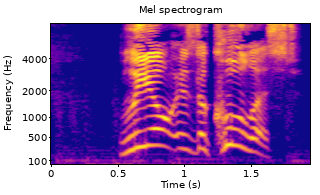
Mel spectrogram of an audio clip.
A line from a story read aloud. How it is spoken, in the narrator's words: he shouted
